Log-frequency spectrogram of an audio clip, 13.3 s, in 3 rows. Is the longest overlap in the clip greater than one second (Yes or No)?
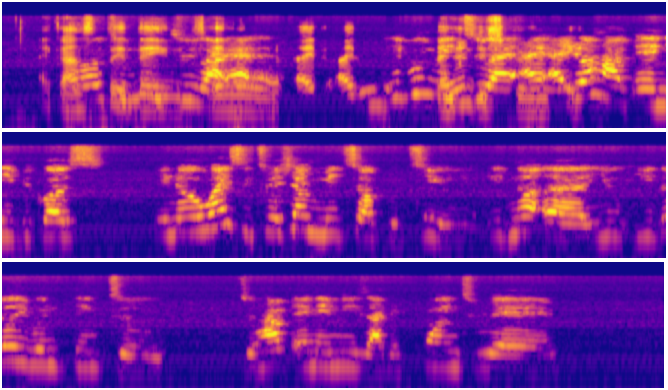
Yes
